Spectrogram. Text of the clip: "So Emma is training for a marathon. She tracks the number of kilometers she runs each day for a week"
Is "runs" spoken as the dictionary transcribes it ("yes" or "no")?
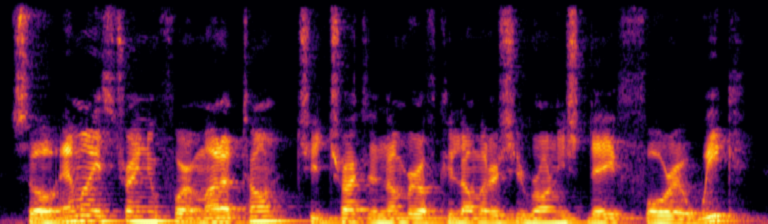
no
